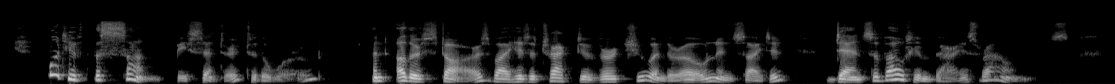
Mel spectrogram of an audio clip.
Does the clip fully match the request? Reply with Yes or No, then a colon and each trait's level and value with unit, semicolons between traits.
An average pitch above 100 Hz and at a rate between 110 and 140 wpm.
Yes: medium, 140 Hz; slow, 135 wpm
